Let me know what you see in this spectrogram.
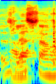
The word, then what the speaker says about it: Leicester: Ich dachte gerade, was ist denn ein Leicester Hospital, wo die ganze Zeit am Leicestern sind, oder? – Ja, gegen Autofahrer vor allem. – Das ist Leicester, Leicester Hospital.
